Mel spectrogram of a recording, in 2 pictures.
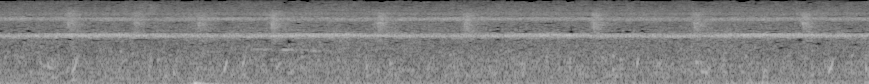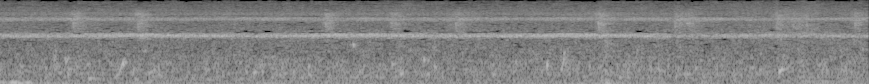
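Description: Faint chorus of calling insects: a steady high buzz with a higher trill that pulses about three times a second. A soft low thump comes about a second in.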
